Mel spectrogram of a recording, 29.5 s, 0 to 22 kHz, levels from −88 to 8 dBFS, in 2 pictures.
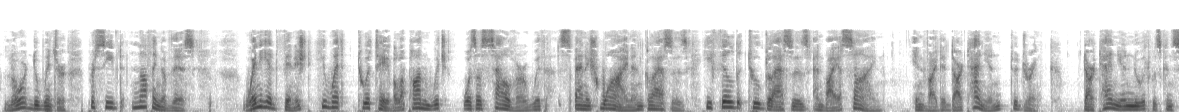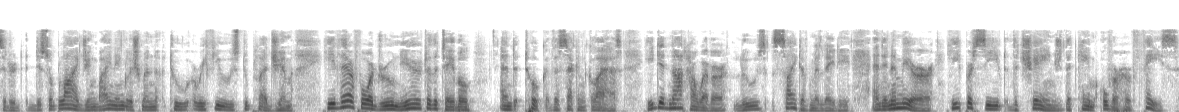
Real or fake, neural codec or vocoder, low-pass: real; none; 7.2 kHz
